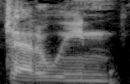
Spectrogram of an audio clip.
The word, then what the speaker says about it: Tatooine: I pronounce Tatooine like Mark Hamill does, because I figure, you know, Luke grew up on it, so he knows how to say it.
